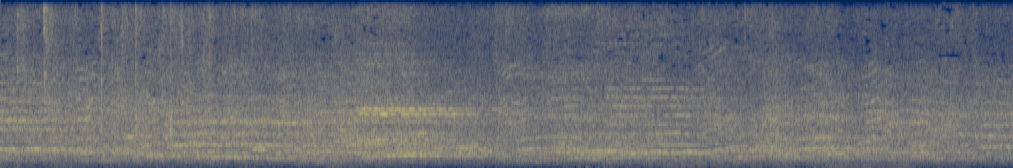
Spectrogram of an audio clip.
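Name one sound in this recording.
A crowd chatters and cheers in a large echoing hall.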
